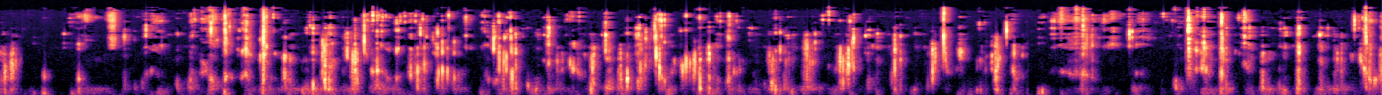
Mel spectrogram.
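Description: A woman chews and smacks her lips close to a microphone.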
